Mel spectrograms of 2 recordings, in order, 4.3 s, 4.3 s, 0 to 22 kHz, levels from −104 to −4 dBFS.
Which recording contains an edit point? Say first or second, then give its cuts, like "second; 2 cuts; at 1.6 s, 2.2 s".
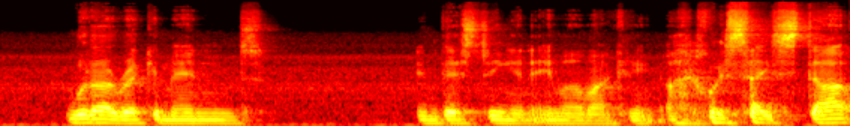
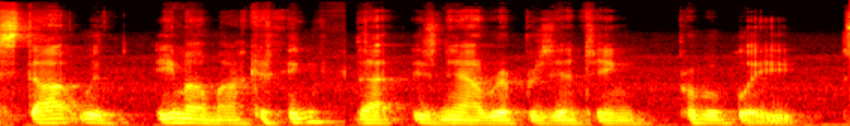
second; 1 cut; at 1.7 s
